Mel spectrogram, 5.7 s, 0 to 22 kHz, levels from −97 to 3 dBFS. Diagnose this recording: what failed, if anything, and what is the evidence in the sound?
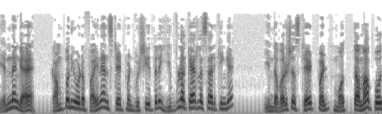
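Video or display buzz in the analogue wiring runs throughout: a 50 Hz field-rate buzz with hash plus a 15.6 kHz line tone, roughly 30 dB below the speech.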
